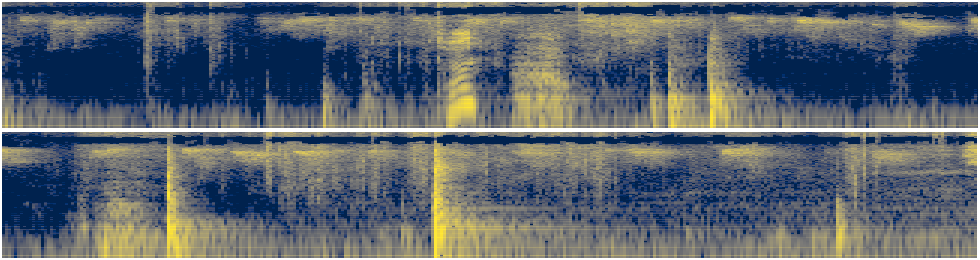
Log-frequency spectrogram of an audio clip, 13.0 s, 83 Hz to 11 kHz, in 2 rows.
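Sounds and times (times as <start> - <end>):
metal tools knocking on wood and metal: 9.2 - 10.4.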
